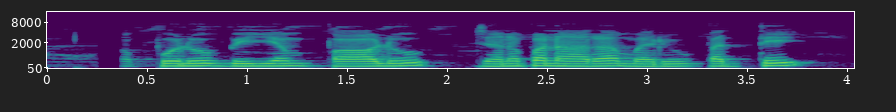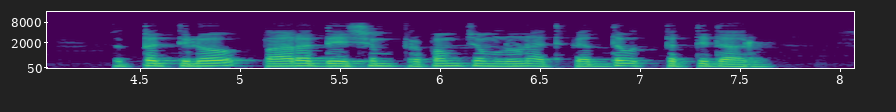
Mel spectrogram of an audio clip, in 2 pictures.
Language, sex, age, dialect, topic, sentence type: Telugu, male, 18-24, Central/Coastal, agriculture, statement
